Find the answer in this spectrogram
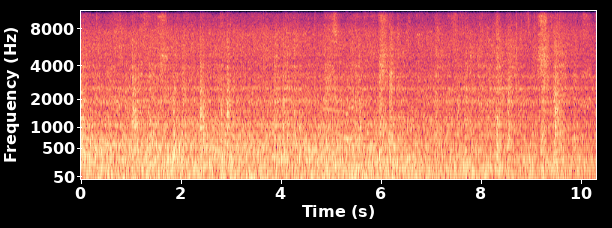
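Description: Izuhakone Railway Daiyuzan Line electric train running along the track, heard from on board: a steady rumble of wheels on rail with a low motor hum, and a few sharp clicks as the wheels pass over the track.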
